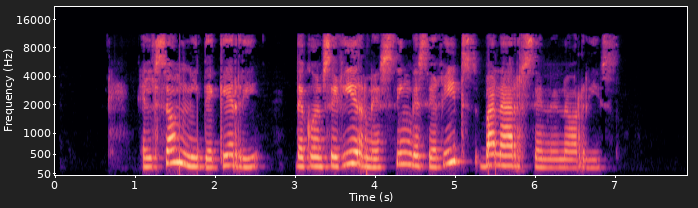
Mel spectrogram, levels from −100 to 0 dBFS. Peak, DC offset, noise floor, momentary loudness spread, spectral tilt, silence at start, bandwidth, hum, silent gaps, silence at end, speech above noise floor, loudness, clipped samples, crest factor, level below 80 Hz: -2 dBFS; under 0.1%; -89 dBFS; 11 LU; -3 dB/octave; 0.65 s; 11.5 kHz; none; none; 0.95 s; 71 dB; -18 LUFS; under 0.1%; 18 dB; -62 dBFS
